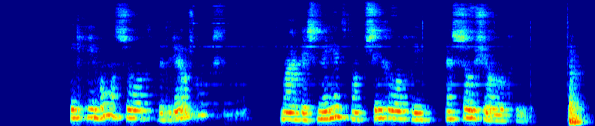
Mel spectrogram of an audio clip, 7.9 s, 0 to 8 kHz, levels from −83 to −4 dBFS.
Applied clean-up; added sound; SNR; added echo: neural mask model DeepFilterNet 3.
